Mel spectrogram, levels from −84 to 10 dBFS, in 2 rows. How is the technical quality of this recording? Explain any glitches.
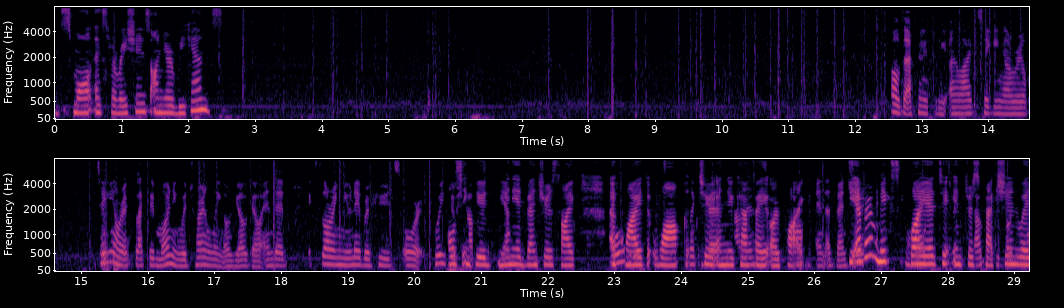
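The quality is pretty rough. It's speech run through call processing, and there's heavy-handed cleanup plus echo-canceller trouble in several places.

Overdone noise removal runs through the whole clip. The noise reduction was set far too aggressively, so any frequency band sitting near its noise estimate gets pushed way down or switched off, and the quieter parts of the voice go with it. You hear the background drop away and break up into little twinkling specks. The top end also stops at about 8 kHz, which is just the call path's normal bandwidth.

Background gated by the echo canceller shows up twice. The first is a short dip from 0.00 to 0.05 s, about 21 dB deep. The second is a bigger one between 6.44 and 8.63 s, reaching about 39 dB and adding up to roughly half a second of affected audio. In both cases the canceller clamped the mic while the loudspeaker was playing, so the room tone sinks or drops out briefly and then comes back when it lets go.

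Speech suppressed in double talk hits from 0.33 to 2.84 s and again from 20.7 s to the end. In the first stretch the voice dips, dulls or cuts out in pieces for roughly 0.7 s in total. In the second stretch it's closer to 4 s. The deepest drops are around 40 dB. The likely cause is both sides talking at once: the canceller couldn't separate the near talker from the loudspeaker echo, so it turned everything down.

Echo leak appears as a faint delayed copy of the voice, trailing by 181 ms. There's a brief scrap from 2.50 to 2.57 s, roughly 35 dB below the speech. A longer, slightly stronger stretch runs from 20.68 to 28.79 s, around 30 dB down. It's likely coming from a speakerphone on one end whose echo canceller didn't fully remove what its mic picked up, so the residue got sent back.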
